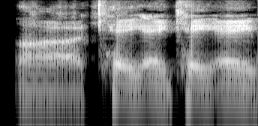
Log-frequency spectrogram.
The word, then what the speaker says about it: Kaká: star, the former player Kaká. Kaka with an accent on the last A, in spite of what it might look like when written, who did that in a game.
